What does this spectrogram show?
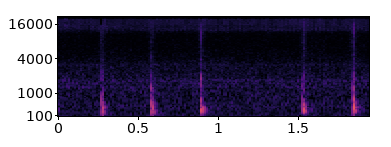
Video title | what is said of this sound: How to Harvest, Cure and Store your Pumpkins, Tips and Tricks, Simple Easy way | thump and listen for a hollow sound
